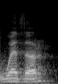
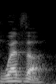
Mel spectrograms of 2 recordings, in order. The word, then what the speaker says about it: weather: Don't roll your r's at the end of the ra. Don't add a r. We're not going r like Americans, like r. We don't go r. We just go weather. Weather. We don't pronounce the r's at the end of a word in Britain.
